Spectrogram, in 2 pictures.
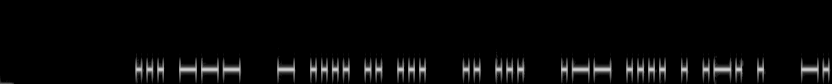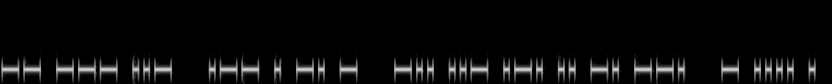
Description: Morse code, heard as a keyed tone, about 22 wpm, 700 Hz. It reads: SO THIS IS WHERE YOU WENT DURING THE
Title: Sentences from Top 1000 Words - Review Part 2 - 22wpm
